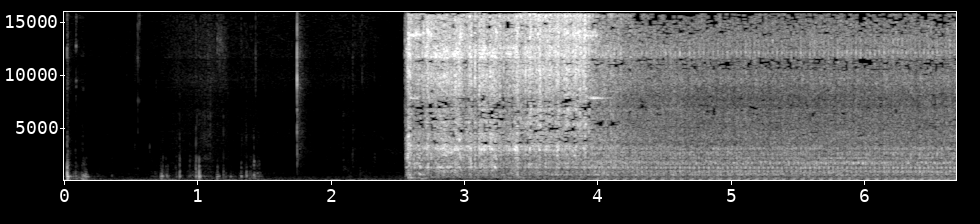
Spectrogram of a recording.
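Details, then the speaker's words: Honda Beat injection scooter just started, rattle worst after revving: busy idle with a fast, uneven rattling tick on top; worn CVT front drive pulley bore rattling. "nah itu kalau habis digas suaranya ender [Tepuk tangan] Jadi kalau habis digas suaranya kita akan mencoba perbaiki"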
